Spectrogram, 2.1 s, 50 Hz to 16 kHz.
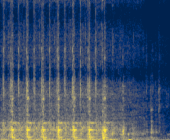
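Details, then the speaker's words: Golf cart engine running with a spark tester in line: crisp regular snaps about five a second across the gap, strong even ignition shown for comparison with the Cub Cadet ZTS2 mower, which lacks such spark. "That's a good spark. We are not getting that on that thing."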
